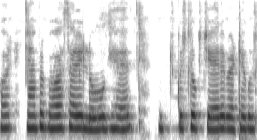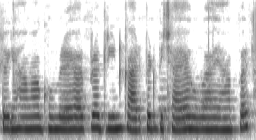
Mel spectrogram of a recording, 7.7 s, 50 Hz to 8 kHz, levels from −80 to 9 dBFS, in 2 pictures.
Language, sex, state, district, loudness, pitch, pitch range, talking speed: Hindi, female, Jharkhand, Deoghar, -14 LUFS, 220 Hz, 215-230 Hz, 195 wpm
